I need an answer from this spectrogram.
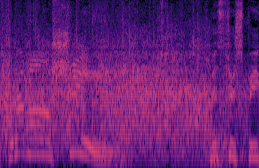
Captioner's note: some Applause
